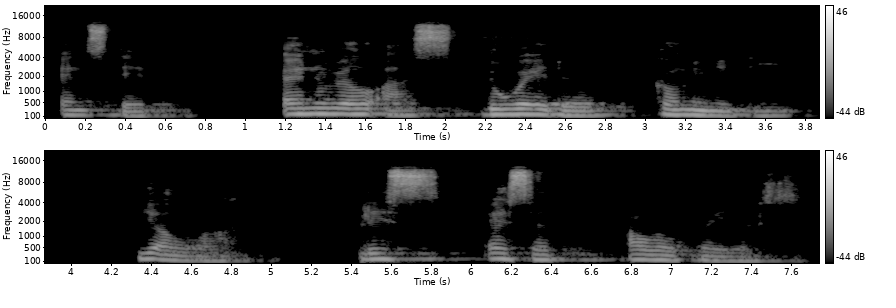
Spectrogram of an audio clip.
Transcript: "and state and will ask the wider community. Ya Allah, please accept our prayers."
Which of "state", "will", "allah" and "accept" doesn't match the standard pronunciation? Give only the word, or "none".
accept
